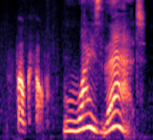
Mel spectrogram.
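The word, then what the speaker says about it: forecastle: ship but it's pronounced Fel why is that try pronouncing it like an English sailor with no formal education F Castle folville over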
